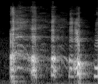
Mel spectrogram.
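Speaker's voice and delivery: shrill breathy laugh; high giggle. Real, not acted. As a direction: squeal with laughter. Laughing after win.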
